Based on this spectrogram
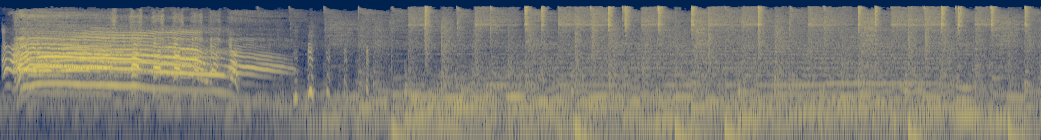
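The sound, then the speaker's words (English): Several voices let out loud, drawn-out mock-spooky Halloween screams together for about three seconds, their pitch sliding downward, before rhythmic music with a steady beat takes over. “to introduce Scream Time, I think we should all give our best Halloween scream”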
